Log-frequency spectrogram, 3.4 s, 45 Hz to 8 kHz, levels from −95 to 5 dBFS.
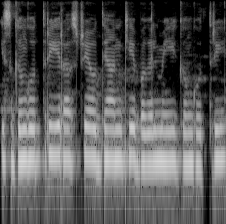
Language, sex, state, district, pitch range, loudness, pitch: Hindi, female, Uttarakhand, Uttarkashi, 190-200 Hz, -23 LUFS, 200 Hz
